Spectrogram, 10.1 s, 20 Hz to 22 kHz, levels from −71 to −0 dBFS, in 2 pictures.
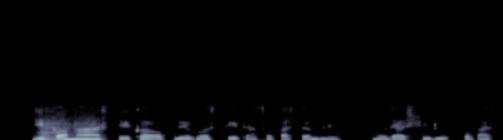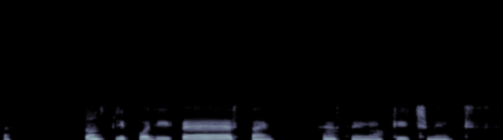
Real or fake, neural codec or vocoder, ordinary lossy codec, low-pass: real; none; none; 5.4 kHz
